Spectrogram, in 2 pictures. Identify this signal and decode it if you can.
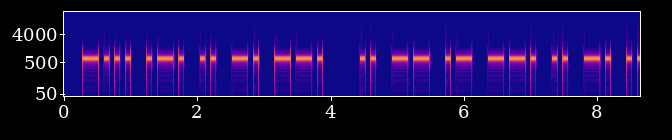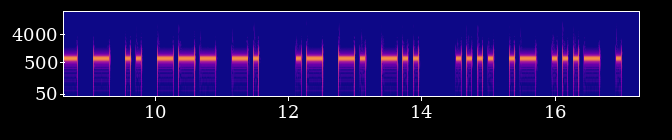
Morse code, heard as a keyed tone, about 15 wpm, 700 Hz. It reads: BRING IMAGINATION AND HAVE
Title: Sentences from Top 1300 Words 15wpm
